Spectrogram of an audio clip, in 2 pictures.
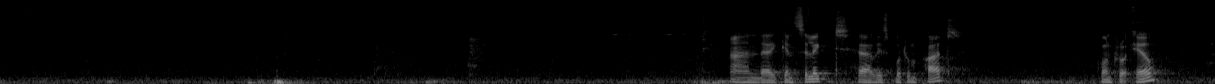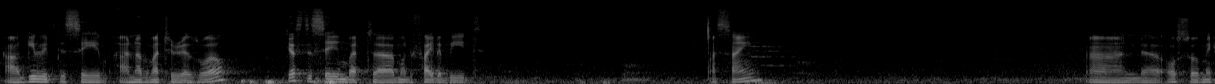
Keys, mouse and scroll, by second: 2.0-3.0 scroll up 1, 3.2-4.2 scroll down 1, 4.2 `, 7.2 Tab, 7.8 click, 10.7 l, 11.9 click, 13.5-16.1 drag, 14.7 Tab, 16.1 Tab, 19.1 click, 20.4 Tab, 20.5 click, 21.1 click.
